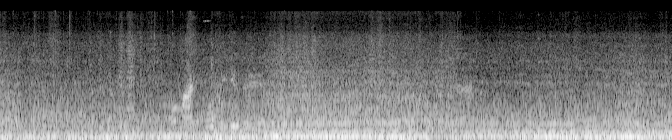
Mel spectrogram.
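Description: Coach engine and road noise heard from inside the passenger cabin at highway speed, a steady low drone. About four seconds in, the engine note rises and holds steadier and louder, as under harder pull.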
